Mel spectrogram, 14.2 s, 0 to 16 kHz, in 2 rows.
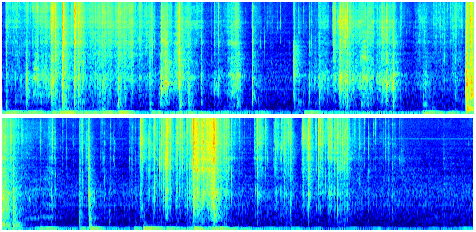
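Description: A 2018-19 SPX hockey card pack being torn open, its foil wrapper ripping and crinkling in a run of irregular bursts, with one sharp tear about halfway through. Quieter rustling of the cards near the end.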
